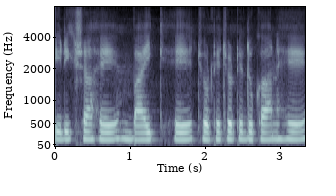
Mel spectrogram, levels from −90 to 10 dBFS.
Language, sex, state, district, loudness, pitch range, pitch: Hindi, male, Delhi, New Delhi, -15 LUFS, 160-165 Hz, 165 Hz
